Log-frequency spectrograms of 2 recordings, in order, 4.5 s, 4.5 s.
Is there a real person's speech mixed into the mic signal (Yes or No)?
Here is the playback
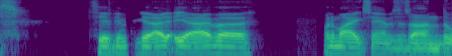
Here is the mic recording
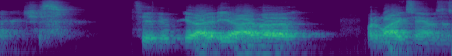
No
